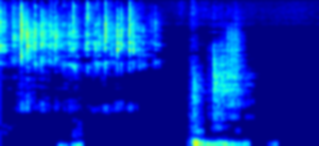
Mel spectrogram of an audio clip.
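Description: Dice rattle in a cupped hand for about a second and a half, then tumble onto a table with a short clatter and one last small tap. Fairly quiet, no voices.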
